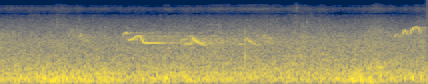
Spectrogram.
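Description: Outdoor ambience: a steady hiss of background noise, with a small bird chirping a few quick high notes a little over half a second in.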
